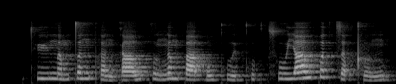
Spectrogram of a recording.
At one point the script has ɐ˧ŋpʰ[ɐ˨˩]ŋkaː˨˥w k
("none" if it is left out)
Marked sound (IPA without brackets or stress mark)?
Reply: ɐ˨˩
